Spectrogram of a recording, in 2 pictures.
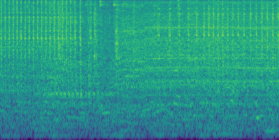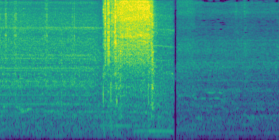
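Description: A sewing machine runs, stitching fabric.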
